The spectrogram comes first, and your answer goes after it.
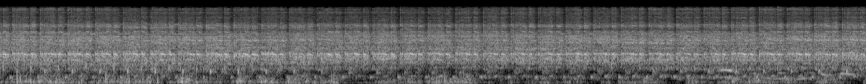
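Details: Honda CBR 150 after full engine rebuild and refitting: even quick-pulsing idle with bright mechanical chatter and no knocks or misses: normal idle.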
